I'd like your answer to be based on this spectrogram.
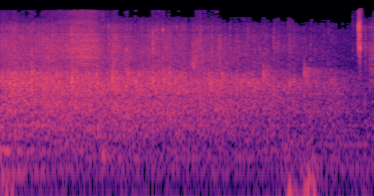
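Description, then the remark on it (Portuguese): An audience at a morning church service applauds the Lord Jesus, a dense wash of many hands clapping at an even, sustained level that eases slightly toward the end, with no speech over it. “Você pode aplaudir o Senhor Jesus mais uma vez?”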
